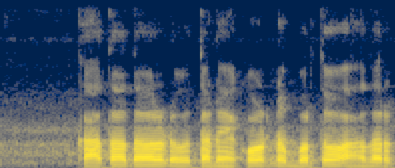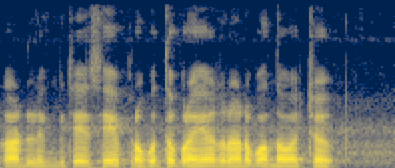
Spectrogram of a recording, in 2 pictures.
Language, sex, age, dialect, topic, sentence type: Telugu, male, 18-24, Utterandhra, banking, statement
